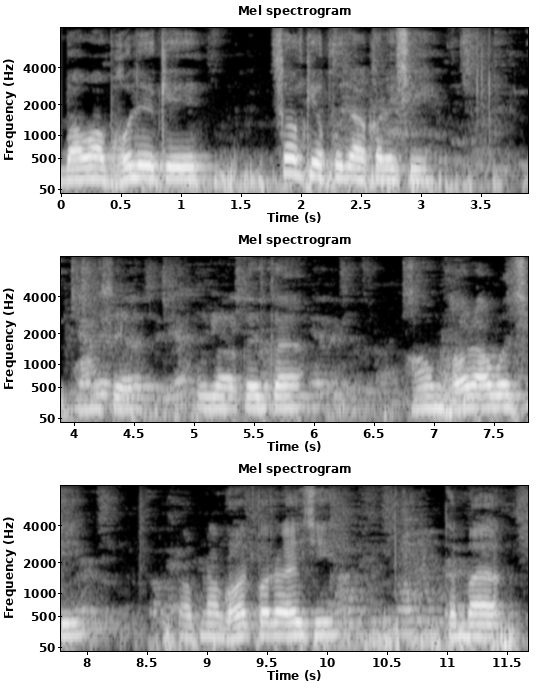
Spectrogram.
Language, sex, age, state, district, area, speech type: Maithili, male, 60+, Bihar, Madhepura, urban, spontaneous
